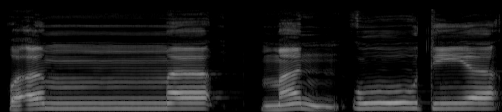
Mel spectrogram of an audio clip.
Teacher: نون کو ظاہر کر کے پڑھیں گے، اس لیے کہ نون ساکن کے بعد اگلا حرف حمزہ ہے، اور حمزہ حروف حلقی میں سے ہے، اس لیے یہاں پر اظہار حلقی ہوگا.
